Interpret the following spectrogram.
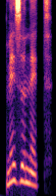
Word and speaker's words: maisonnette: The first one is at the end of the word. We don't pronounce the E letter. An example is maisonnette.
